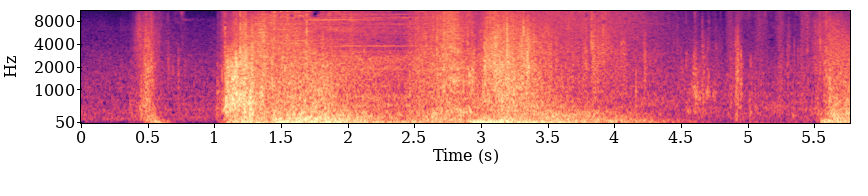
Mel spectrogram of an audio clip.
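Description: A magical whooshing burst rings out and slowly fades.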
